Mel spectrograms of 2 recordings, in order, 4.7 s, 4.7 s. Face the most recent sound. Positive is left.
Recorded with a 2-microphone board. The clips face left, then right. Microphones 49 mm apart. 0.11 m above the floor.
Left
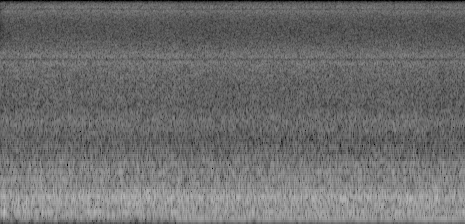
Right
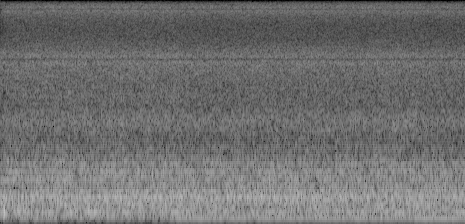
No sound to turn to.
